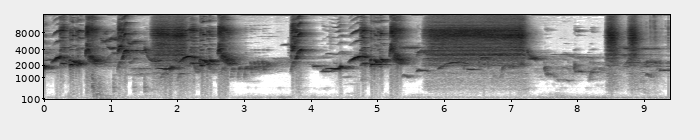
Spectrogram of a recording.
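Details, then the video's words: Captive-bred white-rumped shama in full song: loud whistled phrases and chattering notes alternating with harsh, noisy hissing passages. "muray batu suara mantap"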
